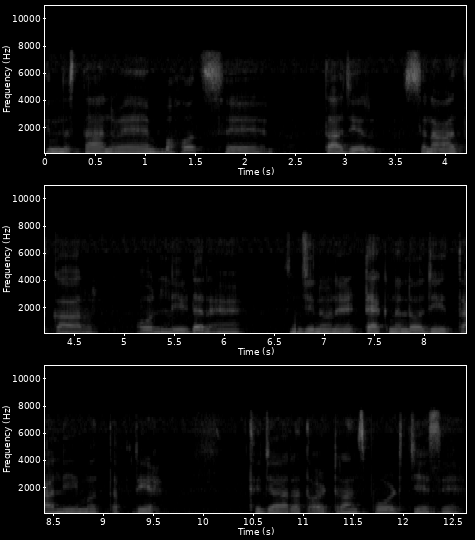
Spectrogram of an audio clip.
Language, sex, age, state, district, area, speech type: Urdu, male, 18-30, Uttar Pradesh, Gautam Buddha Nagar, urban, spontaneous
